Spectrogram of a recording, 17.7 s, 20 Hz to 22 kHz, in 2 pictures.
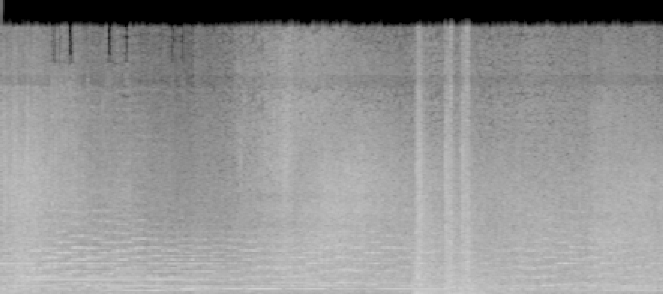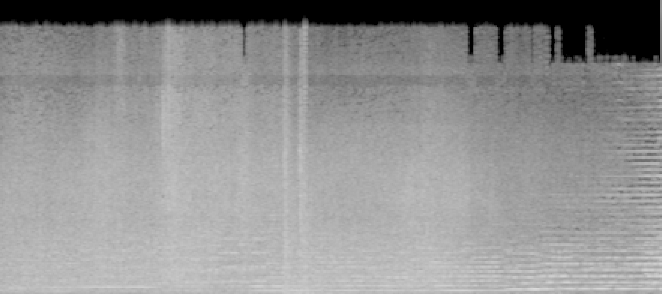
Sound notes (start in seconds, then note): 0.1 water splashing; 11.1 waves crashing; 13.2 intense music continues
